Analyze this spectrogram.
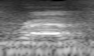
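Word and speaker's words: Rêve: So I believe it would be pronounced Rev, which is French for dream.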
